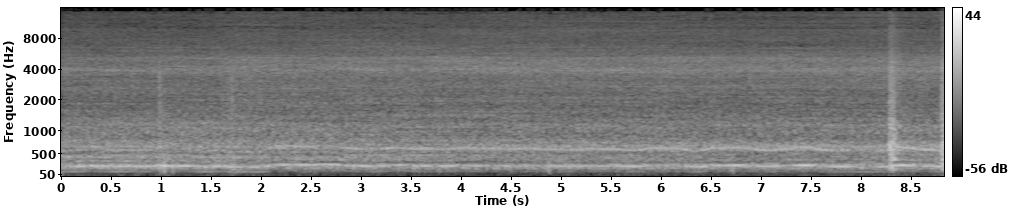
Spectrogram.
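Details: Neato robot vacuum, used fewer than 30 times, suddenly making loud noises at random intervals and lengths: steady motor hum with sudden harsh loud bursts near the end; cause unknown.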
